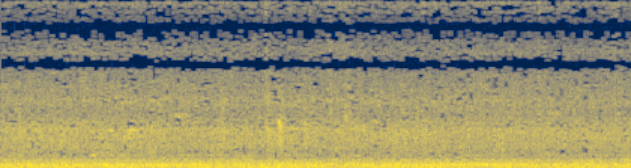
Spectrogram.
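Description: Steady drone of a turboprop airliner's engine and propeller heard from inside the passenger cabin, with low rumble, as the plane rolls along the runway after touchdown.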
